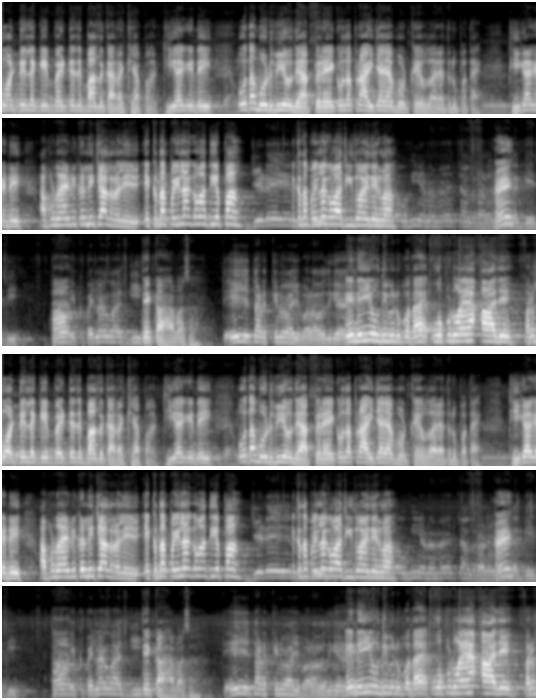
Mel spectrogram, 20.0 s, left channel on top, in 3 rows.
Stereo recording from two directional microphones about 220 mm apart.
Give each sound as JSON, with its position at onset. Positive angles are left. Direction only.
{"t": 0.0, "sound": "a man's voice", "side_deg": -15}
{"t": 9.0, "sound": "a man's voice", "side_deg": 0}
{"t": 12.8, "sound": "a man's voice", "side_deg": 25}
{"t": 14.4, "sound": "a man's voice", "side_deg": -50}
{"t": 15.1, "sound": "speech", "side_deg": 20}
{"t": 16.1, "sound": "a man's voice", "side_deg": 5}
{"t": 17.6, "sound": "speech", "side_deg": 20}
